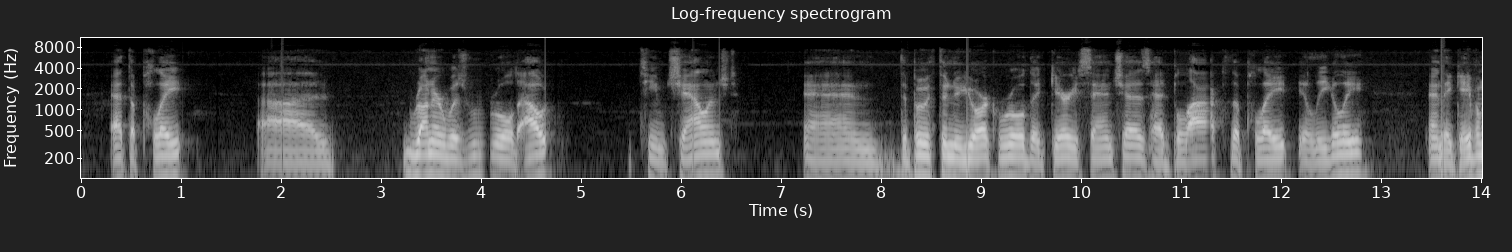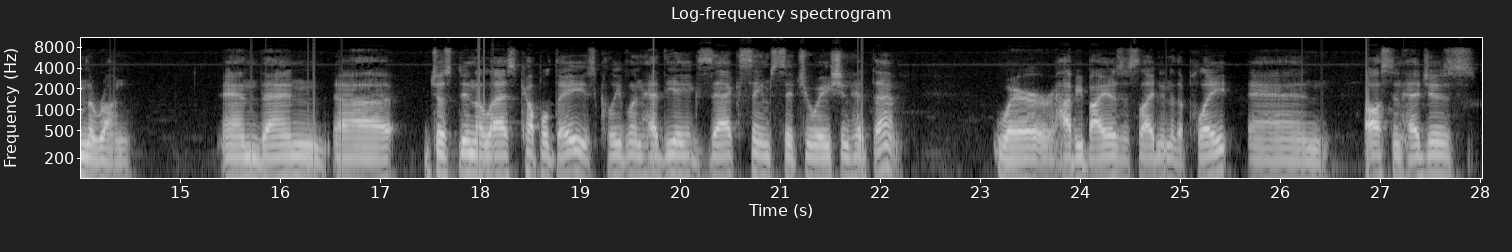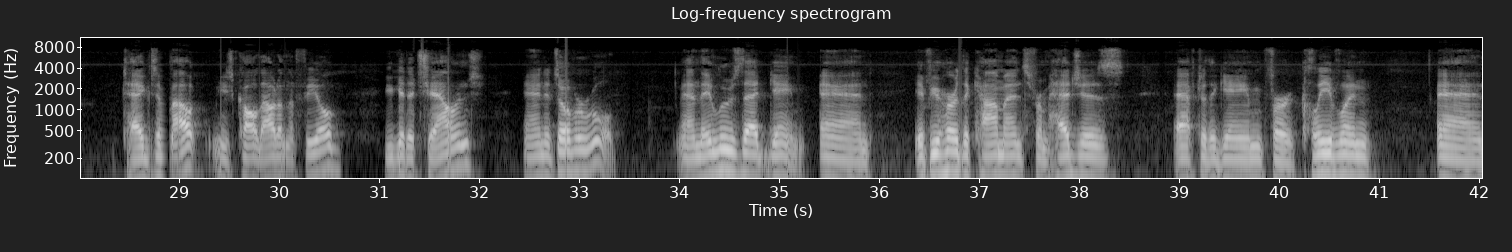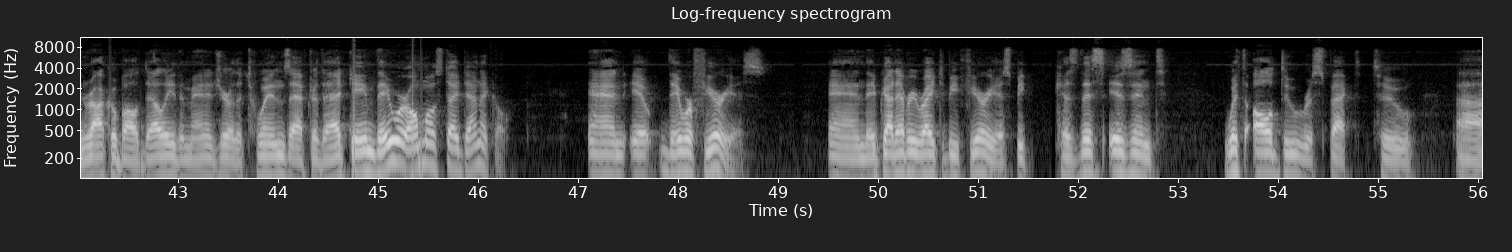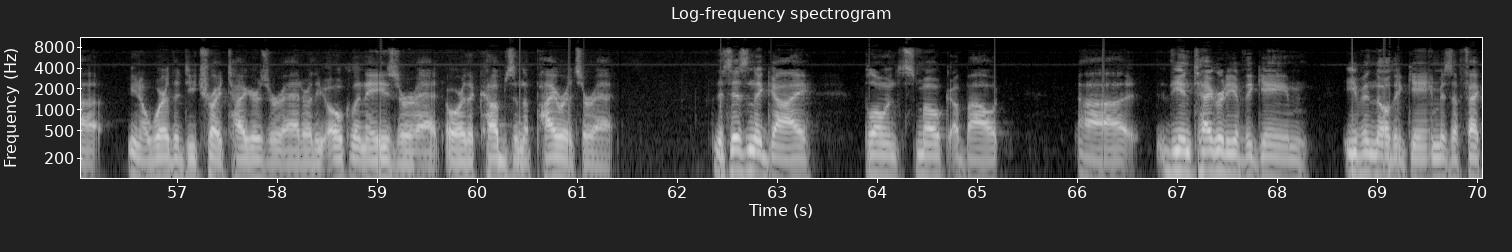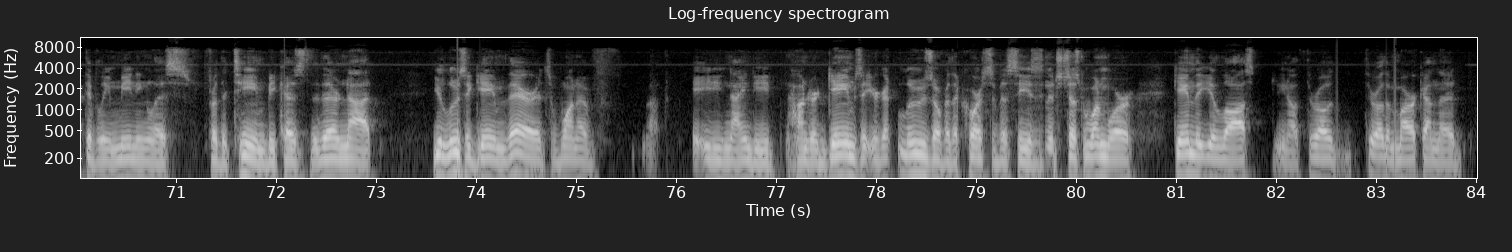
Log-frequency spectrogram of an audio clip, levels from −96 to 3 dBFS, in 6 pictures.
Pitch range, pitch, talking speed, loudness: 95-110 Hz, 100 Hz, 155 wpm, -25 LUFS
